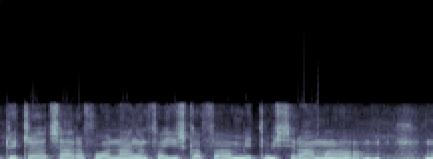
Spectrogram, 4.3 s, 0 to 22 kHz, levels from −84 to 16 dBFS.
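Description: Gain pumping runs through the whole recording. The swing is about 15 dB. Loud and soft passages sit unnaturally close in level, and the speech sounds squashed. The likely cause is input gain set far too high, with a fast limiter or compressor pulling it back on each peak.

VoIP packet loss concealed by the speech codec occurs at 1.29 to 1.32 s, between "tsara fô" and "fa izy koafa mety". A dropout of about 20 ms fits one lost frame. The decoder filled it by extending the last pitch and spectral shape at falling gain. This leaves a brief stretched sound that fades, and the voice stays weak or distorted for tens of milliseconds just after. The same thing happens at 3.39 to 3.44 s, again covering about 20 ms. The Speex coding itself adds little audible damage.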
